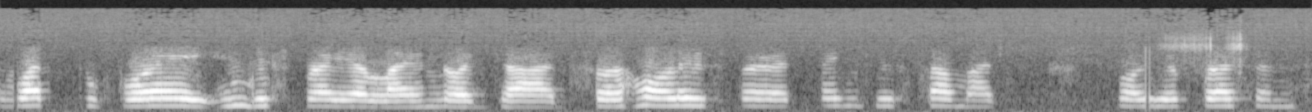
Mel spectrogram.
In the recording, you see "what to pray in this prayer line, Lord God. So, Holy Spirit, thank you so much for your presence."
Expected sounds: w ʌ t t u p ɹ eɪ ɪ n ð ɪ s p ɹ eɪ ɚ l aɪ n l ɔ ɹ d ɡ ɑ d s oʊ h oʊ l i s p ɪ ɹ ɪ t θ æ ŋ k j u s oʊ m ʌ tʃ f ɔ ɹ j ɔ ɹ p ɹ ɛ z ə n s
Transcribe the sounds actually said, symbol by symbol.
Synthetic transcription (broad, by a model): w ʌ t t u p ɹ eɪ ɪ n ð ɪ s p ɹ eɪ ɚ l aɪ n l ɔ ɹ d ɡ ɑ d s oʊ h oʊ l i s p ɪ ɹ ɪ t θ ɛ ŋ k j u s oʊ m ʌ tʃ f ɔ ɹ j ɔ ɹ p ɹ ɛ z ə n s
